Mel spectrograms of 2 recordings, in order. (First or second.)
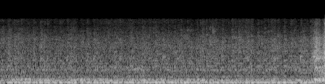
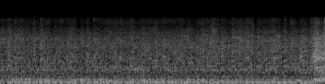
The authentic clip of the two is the first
